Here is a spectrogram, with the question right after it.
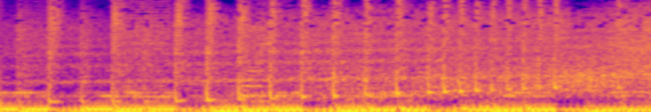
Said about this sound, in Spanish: este tema que está sonando ahora... A ver. Este tema. Tiene un bajo raro, a ver si es ahora, no sé.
